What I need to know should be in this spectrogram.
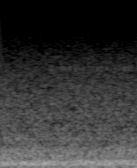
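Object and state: Nothing is struck.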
